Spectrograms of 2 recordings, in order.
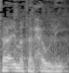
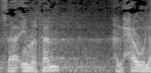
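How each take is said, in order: First: The first word ends without -n, joined to the second. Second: The first word ends in -n, set apart from the second. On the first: The two words form one possessive phrase. "إن أضفت تقول سائمة الحول" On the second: The second word stands apart as a separate object. "وإن قطعت قلت"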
